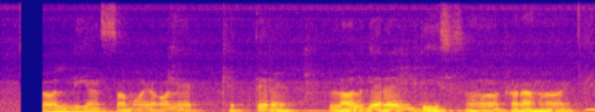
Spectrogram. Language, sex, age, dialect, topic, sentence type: Bengali, male, 18-24, Jharkhandi, banking, statement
